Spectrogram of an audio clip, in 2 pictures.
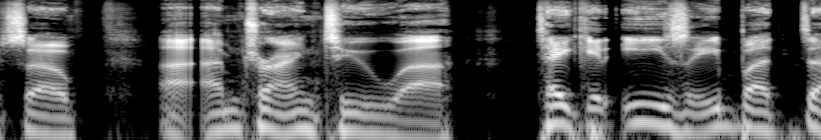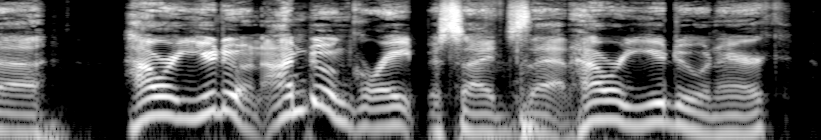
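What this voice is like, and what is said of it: Slightly hoarse, weaker voice. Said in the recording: “Not your robust, jovial, full sound that you normally have. Yeah, you sound a little bit off today ... my voice was a little bit hoarse this morning”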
